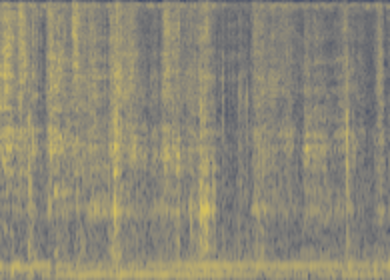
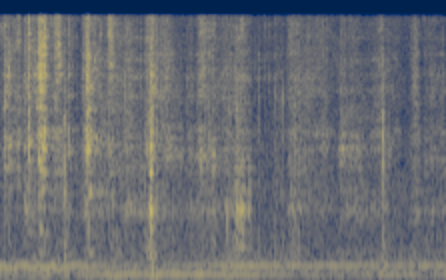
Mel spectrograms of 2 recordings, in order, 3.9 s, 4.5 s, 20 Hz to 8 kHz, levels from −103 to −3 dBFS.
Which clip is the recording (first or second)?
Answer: first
